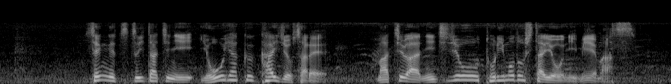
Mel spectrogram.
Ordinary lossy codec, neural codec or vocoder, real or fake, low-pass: none; vocoder, 44.1 kHz, 80 mel bands, Vocos; fake; 7.2 kHz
